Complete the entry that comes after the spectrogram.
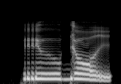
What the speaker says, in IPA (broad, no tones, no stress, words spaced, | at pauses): rʲɯːu̯ɡʲɔi̯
